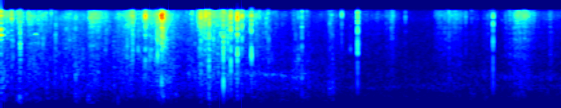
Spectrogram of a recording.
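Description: Dry eucalyptus leaf and bark litter rustling and crackling under the hooves of a yoked bullock team and a man's boots, with many short sharp crackles that are densest in the first half and thin out later.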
